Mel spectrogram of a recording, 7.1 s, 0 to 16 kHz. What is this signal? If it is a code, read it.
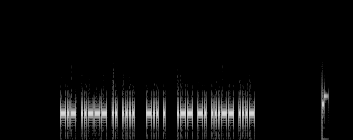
Morse code, heard as a keyed tone, about 36 wpm, 700 Hz. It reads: K2IH DE WN3V
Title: USA Callsign DE Callsign - 4 Characters - 35wpm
